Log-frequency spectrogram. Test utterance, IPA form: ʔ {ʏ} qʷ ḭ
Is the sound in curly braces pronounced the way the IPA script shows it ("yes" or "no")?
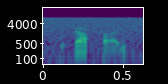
yes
